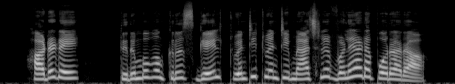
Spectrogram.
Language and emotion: Tamil, surprised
